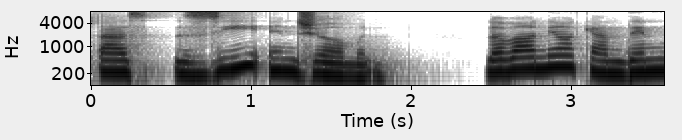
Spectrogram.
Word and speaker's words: sie: She is called sie, pronounced as sie in German.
